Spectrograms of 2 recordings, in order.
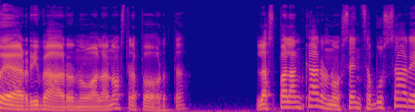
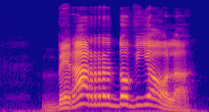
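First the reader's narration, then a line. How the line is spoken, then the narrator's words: Knight shouting. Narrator (Italian): gridò il cavaliere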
